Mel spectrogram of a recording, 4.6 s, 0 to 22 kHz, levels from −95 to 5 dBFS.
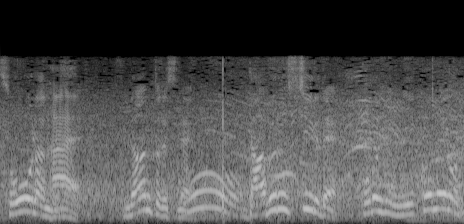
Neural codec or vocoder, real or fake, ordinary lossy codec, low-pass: none; real; none; none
